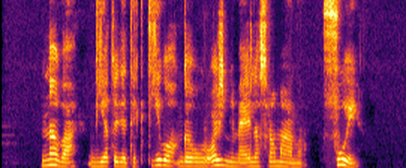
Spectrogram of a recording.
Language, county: Lithuanian, Vilnius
